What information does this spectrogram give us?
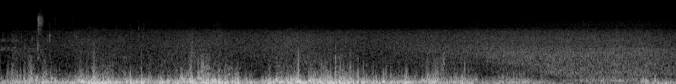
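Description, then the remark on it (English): Strong wind gusts buffet the microphone in a steady, rumbling roar beneath the pier at Folly Beach, about 100 yards from the water, on a windy day of about 38 degrees with no snow. The wash of surf is faintly underneath. No one speaks, and the blustering eases slightly toward the end. “even when it's about 38 degrees and windy”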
